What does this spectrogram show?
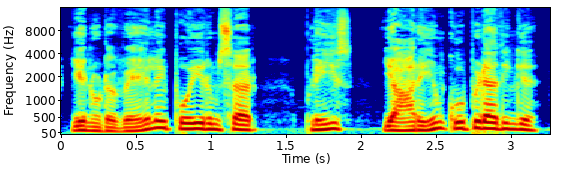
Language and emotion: Tamil, fearful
